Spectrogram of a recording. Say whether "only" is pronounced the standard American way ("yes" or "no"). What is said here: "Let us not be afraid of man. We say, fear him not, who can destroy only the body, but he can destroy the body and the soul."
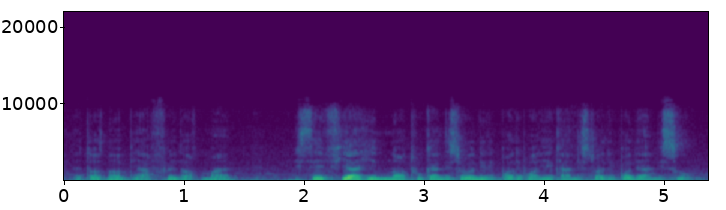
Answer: no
